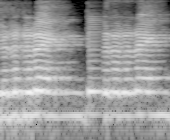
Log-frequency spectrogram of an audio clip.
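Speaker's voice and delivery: vocal drum roll, dereng dereng; drum imitation. Shown as a demonstration. Worship leader mimics drums for an epic ending. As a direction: mimic a building drum beat. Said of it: "mungkin drum".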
